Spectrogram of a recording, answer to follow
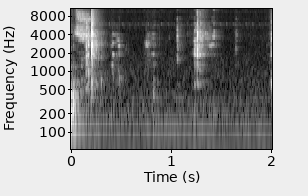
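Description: A few small clicks and a brief scrape from an old set of light-and-sound glasses and their long cable being handled.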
